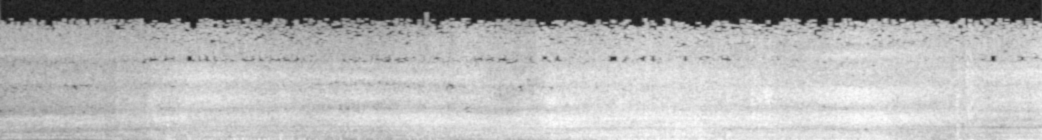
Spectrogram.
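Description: Ocean surf breaking and washing up a sandy beach, with wind buffeting the microphone in a low rumble. It grows louder about six seconds in.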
